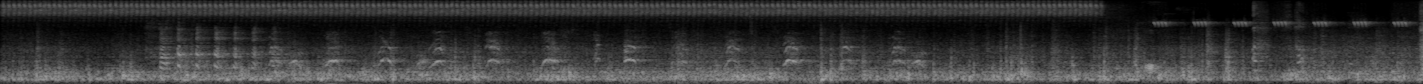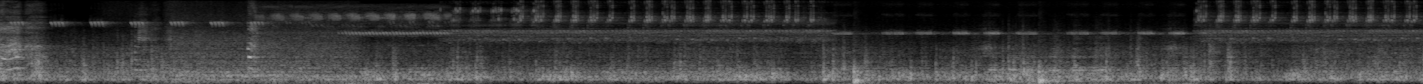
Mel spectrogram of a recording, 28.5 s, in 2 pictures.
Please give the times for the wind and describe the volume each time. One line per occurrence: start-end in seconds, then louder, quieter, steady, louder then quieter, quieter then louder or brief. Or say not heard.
0.0-28.4 steady.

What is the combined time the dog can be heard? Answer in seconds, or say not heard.
7 s.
